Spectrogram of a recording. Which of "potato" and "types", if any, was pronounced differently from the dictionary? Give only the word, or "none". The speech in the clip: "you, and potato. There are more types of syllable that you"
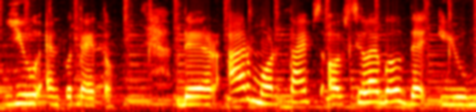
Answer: none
